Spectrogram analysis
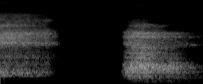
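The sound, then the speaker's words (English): Labored breathing through the mouth: two breaths, each a soft, airy rush lasting under a second, separated by a brief silence. “if you just for a second breathe in through your mouth, take a breath in.”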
